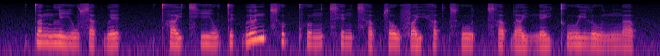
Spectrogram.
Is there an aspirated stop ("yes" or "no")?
yes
